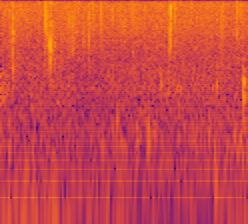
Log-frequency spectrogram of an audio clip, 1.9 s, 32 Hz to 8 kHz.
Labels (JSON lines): {"label": "biophony, damselfish", "recorder": "SoundTrap 500"}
